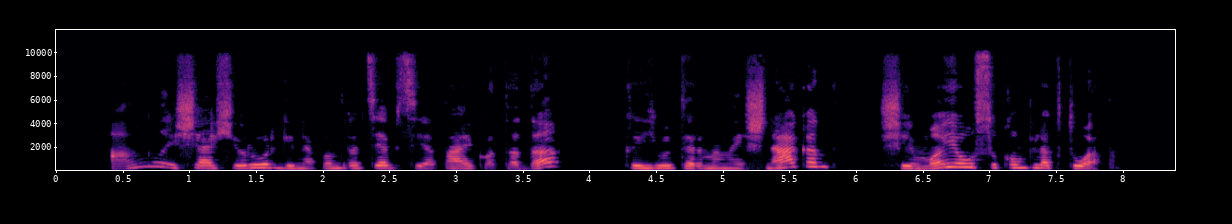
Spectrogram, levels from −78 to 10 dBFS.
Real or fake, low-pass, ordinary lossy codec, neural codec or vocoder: real; 9.9 kHz; MP3, 64 kbps; none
